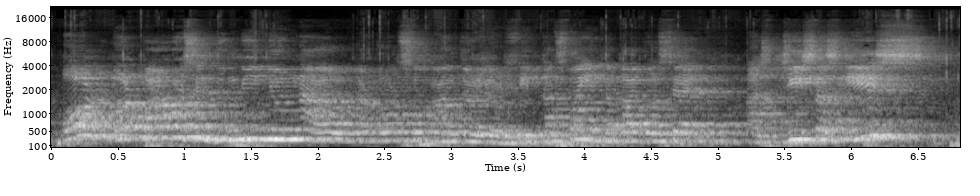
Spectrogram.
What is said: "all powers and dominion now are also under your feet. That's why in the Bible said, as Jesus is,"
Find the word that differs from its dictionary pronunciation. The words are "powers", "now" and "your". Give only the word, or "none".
powers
